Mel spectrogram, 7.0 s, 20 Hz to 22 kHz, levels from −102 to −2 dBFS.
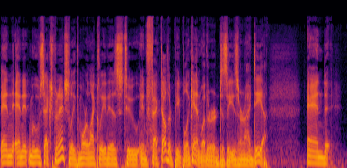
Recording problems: squashed, flat; heavily

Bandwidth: 15 kHz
